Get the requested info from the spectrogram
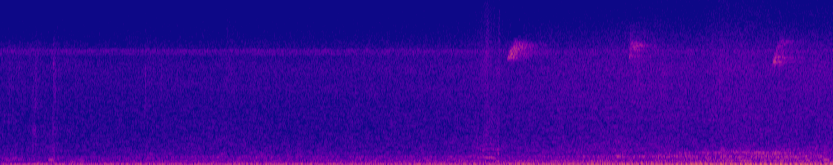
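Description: Low, steady rumble of a motor vehicle, growing louder toward the end, with a few short high chirps in the second half.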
